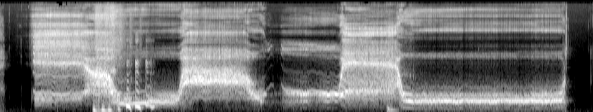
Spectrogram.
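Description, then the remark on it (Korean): A voice imitates a dial-up modem connecting over a telephone line to PC communication services: sustained, nasal electronic-sounding tones with shifting pitches and screechy bursts, loud, running about eight seconds with a brief pause midway. “연결될 연결될 때 그 나는 소리.”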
